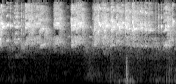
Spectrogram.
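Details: Lovebirds chattering in a continuous, shrill, high-pitched stream with one short dip in the middle and a single soft thump partway through.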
